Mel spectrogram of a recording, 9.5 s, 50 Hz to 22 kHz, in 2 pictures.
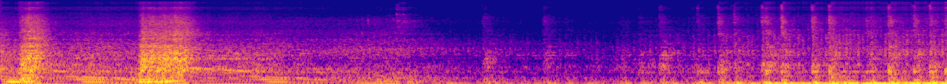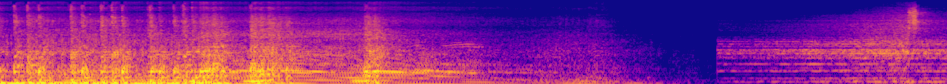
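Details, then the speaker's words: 1999 Yamaha GP1200 non-power-valve two-stroke, rebuilt with new starter, Bendix, armature, stator, crank seals, battery and TDR Waterbox after no-spark and Bendix faults: crackles up through sharp revs and settles back cleanly, no misfire; running healthy. "Got the new TDR Waterbox in there, brand new battery. And she's sounds good."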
